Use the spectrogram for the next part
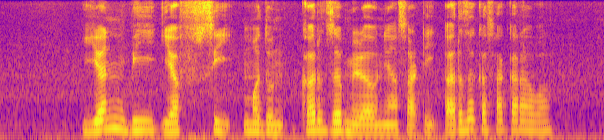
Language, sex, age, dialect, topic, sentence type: Marathi, male, 25-30, Standard Marathi, banking, question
